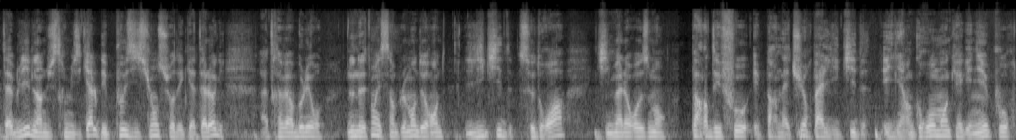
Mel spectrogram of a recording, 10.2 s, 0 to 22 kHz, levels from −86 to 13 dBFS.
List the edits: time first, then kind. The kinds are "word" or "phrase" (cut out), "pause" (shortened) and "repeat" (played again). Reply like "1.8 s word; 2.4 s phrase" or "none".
1.0 s word; 3.7 s word; 6.8 s pause; 8.1 s word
